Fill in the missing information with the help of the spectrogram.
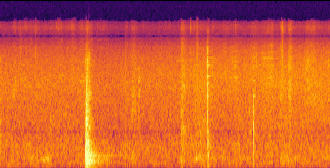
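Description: A metal castor wheel knocks once against a hard surface with a sharp clunk and a brief ring, followed by a few light clicks and knocks of handling.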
